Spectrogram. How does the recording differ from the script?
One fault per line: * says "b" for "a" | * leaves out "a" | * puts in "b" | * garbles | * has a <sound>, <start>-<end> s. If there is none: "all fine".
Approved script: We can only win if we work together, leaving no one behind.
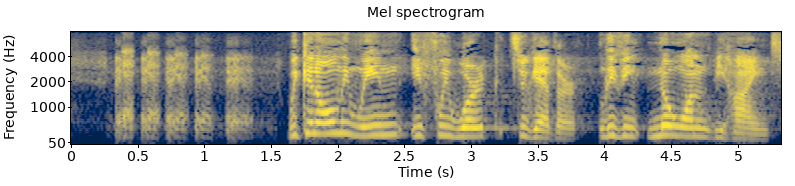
* has a laugh, 0.3-1.4 s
